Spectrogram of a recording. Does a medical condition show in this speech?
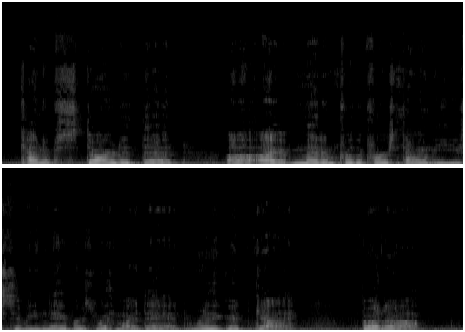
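Yes: ALS.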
